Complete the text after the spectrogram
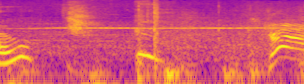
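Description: A bat cracks against a ball in a video game.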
